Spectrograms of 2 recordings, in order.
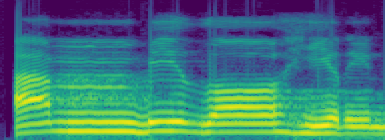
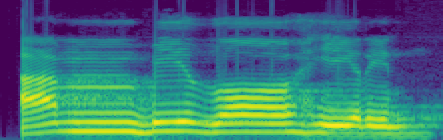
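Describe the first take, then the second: No difference in how they are said.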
